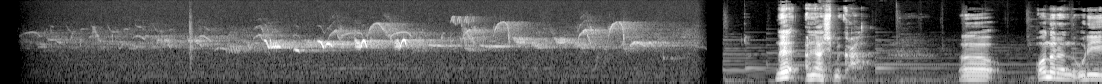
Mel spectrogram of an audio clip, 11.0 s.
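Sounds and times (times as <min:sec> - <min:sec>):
songbirds chirping and singing: 0:00.2 - 0:07.1.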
